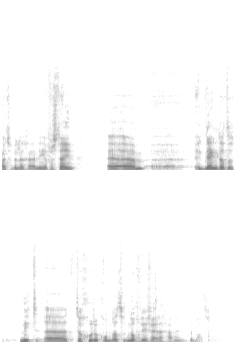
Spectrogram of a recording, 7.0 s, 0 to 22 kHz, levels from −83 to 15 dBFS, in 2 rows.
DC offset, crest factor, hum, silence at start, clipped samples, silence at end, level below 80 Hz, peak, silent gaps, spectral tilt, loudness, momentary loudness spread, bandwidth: under 0.1%; 22 dB; none; 0 s; under 0.1%; 0.55 s; -76 dBFS; -22 dBFS; none; -6.5 dB/octave; -42 LUFS; 20 LU; 13.5 kHz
